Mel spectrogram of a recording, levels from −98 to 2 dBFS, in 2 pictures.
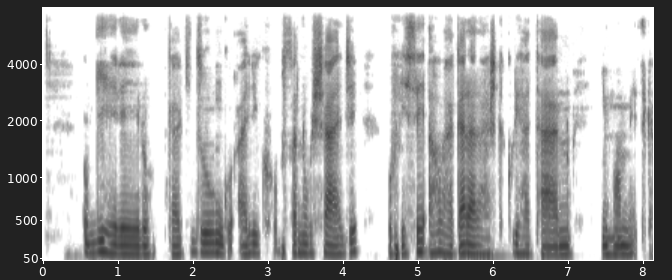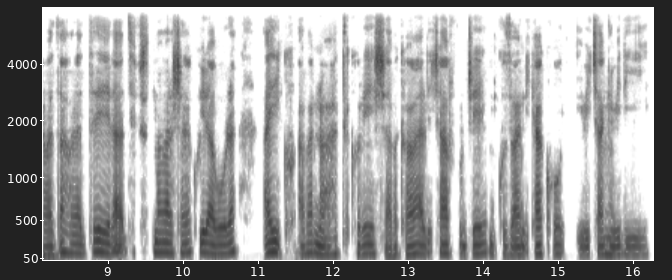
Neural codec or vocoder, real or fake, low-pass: none; real; 7.2 kHz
